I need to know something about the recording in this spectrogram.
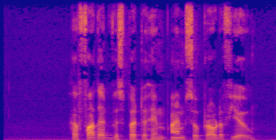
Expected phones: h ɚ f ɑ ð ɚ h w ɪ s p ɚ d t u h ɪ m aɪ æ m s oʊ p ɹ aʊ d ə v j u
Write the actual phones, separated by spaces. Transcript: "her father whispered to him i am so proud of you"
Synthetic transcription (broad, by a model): h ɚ f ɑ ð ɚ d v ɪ s p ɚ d t u h ɪ m aɪ m s oʊ p ɹ aʊ d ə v j u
